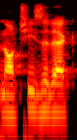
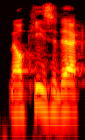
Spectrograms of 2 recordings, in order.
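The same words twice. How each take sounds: First: The middle consonant is a CH sound. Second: The middle consonant is a K sound. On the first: The speaker calls it wrong. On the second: The speaker calls it right. "it's always the K sound"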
